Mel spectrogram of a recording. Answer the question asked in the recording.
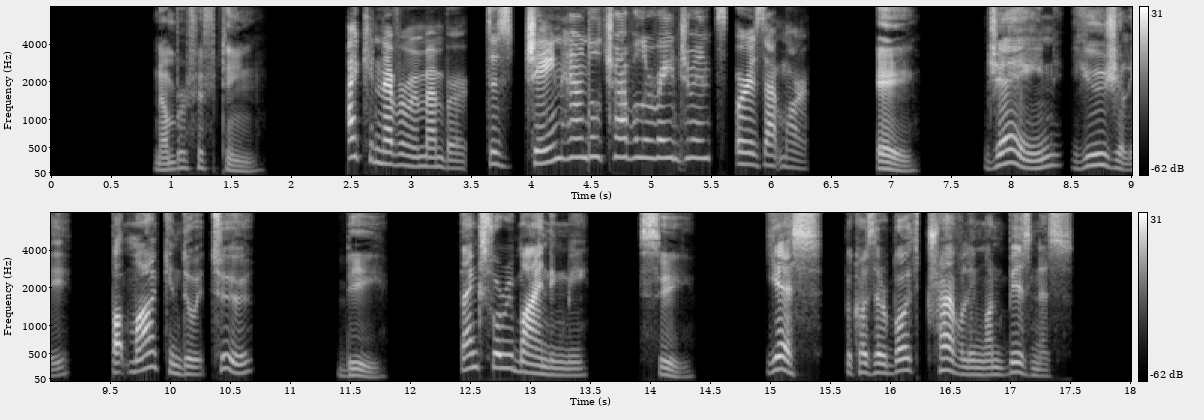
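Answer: A: Jane, usually, but Mark can do it too.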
